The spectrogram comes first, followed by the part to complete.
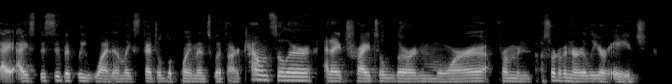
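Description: A young woman from Honduras, a podcast guest talking casually with frequent fillers and restarts. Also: deep voice. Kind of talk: casual interview answers.

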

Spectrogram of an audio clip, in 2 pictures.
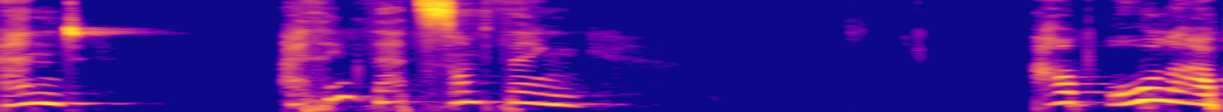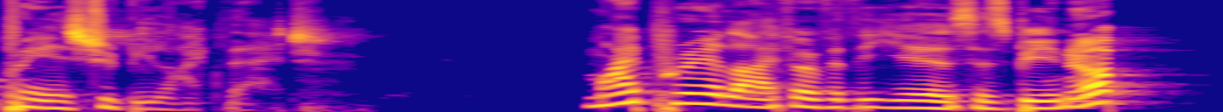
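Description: A young woman with a South African accent, preaching and telling a personal story in a lively way, with frequent ums. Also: fairly high pitch, slow, pauses often, breathy edge. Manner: lively storytelling, gets excited, lots of ums.

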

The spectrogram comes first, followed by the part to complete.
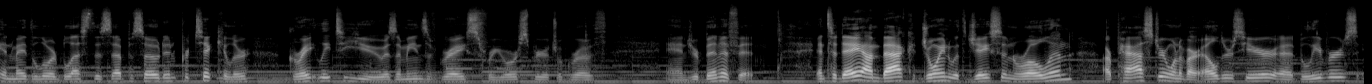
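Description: A man hosting a church podcast in an easygoing, folksy way with some light teasing. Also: mid-range voice. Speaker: podcast host.

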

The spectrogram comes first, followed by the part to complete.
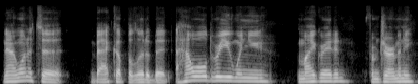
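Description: A man's voice: medium pitch, moderate pace, dry recording, lo-fi sound. A man hosting an interview podcast, asking follow-up questions and dropping in short affirmations. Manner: brief backchannel affirmations. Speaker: podcast host.

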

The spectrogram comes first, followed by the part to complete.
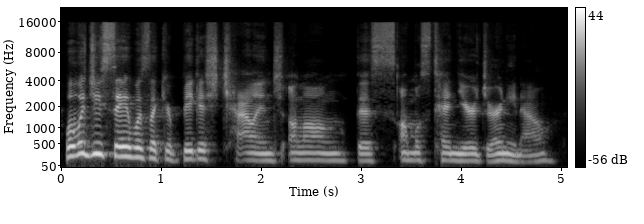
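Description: A man's voice: a little high, moderate pace. A man interviewing a guest, asking questions in a conversational, hesitant way.

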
